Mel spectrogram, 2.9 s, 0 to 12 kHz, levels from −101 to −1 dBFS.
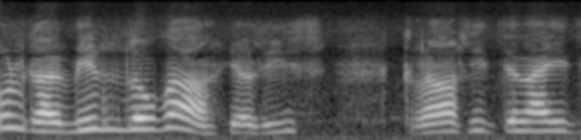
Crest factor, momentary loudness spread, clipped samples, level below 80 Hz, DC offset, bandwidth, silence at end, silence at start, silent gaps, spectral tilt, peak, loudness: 16 dB; 18 LU; under 0.1%; -68 dBFS; under 0.1%; 11.5 kHz; 0.05 s; 0 s; none; -3.5 dB/octave; -12 dBFS; -28 LUFS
